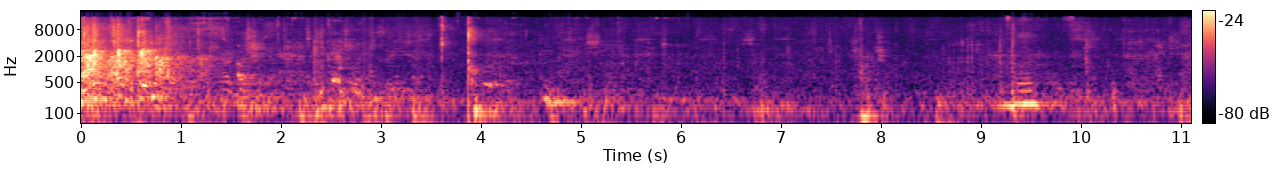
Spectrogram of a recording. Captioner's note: applause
